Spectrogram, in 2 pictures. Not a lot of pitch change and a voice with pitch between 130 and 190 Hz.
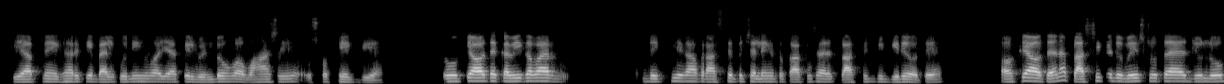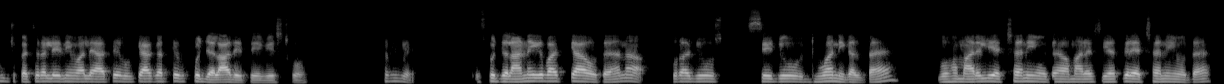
Yes: narrow, 2.3 semitones; low, 135 Hz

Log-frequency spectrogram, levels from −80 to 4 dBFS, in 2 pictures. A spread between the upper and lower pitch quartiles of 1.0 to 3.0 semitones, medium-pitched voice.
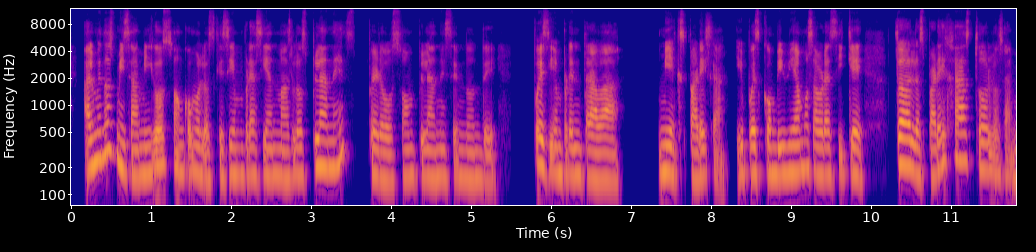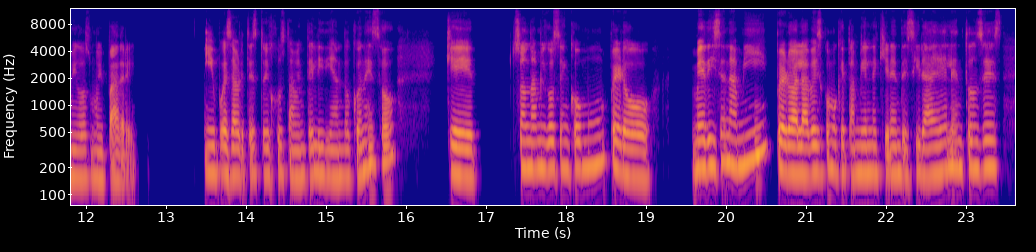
No: average, 3.6 semitones; medium, 170 Hz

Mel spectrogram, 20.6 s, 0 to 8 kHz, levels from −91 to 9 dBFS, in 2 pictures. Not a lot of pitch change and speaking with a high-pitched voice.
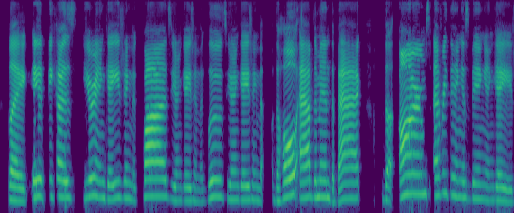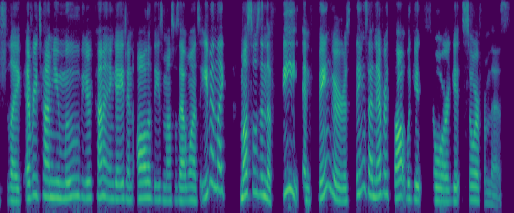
No: average, 4.2 semitones; high, 220 Hz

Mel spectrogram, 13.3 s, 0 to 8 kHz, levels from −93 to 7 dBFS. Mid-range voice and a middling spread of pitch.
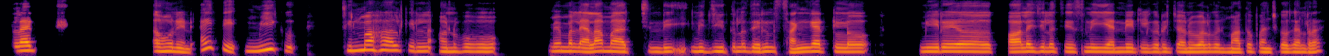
No: medium, 165 Hz; narrow, 2.3 semitones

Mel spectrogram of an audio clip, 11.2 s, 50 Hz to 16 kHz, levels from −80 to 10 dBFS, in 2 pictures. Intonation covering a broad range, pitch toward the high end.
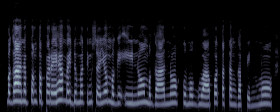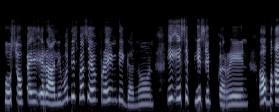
No: average, 4.6 semitones; very high, 285 Hz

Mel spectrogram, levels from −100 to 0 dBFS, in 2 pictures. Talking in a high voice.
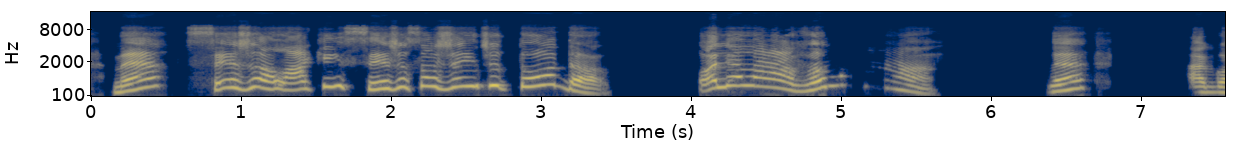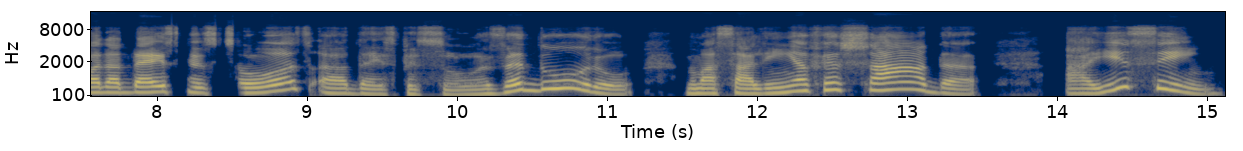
Yes: very high, 255 Hz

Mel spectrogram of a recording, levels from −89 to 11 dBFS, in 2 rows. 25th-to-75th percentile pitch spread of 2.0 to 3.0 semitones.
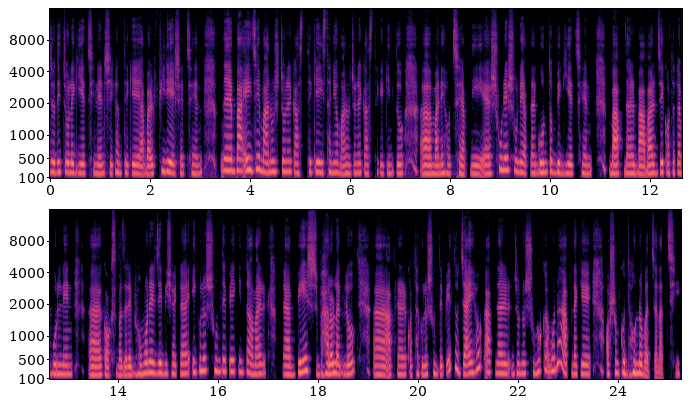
Yes: average, 2.7 semitones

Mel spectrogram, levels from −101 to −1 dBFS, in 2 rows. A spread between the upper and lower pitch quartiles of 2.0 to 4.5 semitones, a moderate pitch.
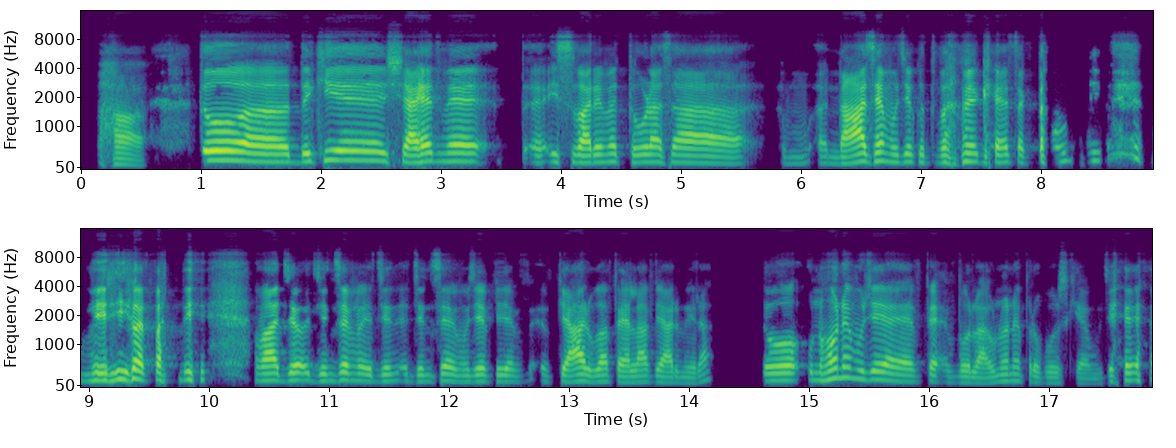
Yes: average, 3.9 semitones; medium, 165 Hz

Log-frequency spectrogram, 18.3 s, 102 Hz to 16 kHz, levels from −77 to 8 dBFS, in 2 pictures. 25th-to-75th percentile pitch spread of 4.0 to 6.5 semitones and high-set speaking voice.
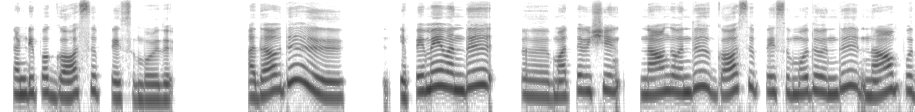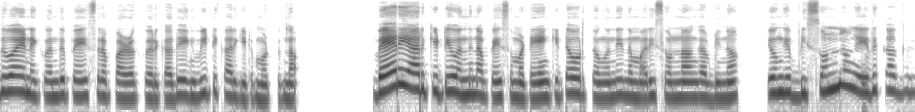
Yes: average, 4.7 semitones; high, 230 Hz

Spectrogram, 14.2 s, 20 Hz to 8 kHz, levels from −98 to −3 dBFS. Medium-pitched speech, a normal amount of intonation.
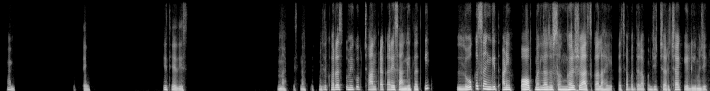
Yes: medium, 145 Hz; average, 3.5 semitones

